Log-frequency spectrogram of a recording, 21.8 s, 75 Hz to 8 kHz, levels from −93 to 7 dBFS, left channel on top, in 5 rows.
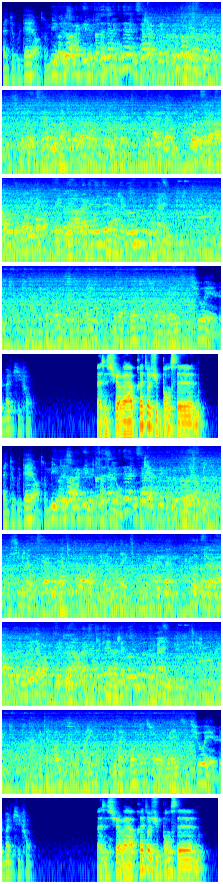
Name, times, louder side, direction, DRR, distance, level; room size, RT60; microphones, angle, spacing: voice 1, 0.0-2.4 2.7-4.2 4.5-7.4 8.2-13.4 13.6-18.1 19.6-19.7, right 2 dB, 20° right, 0.4 m, -37 dB
Conversation, 0.9-6.7 7.2-12.1, left 2 dB, 50° left, 1.3 m, -32 dB
sound 1, 2.8-17.0, equal, 35° left, 0.8 m, -37 dB
voice 2, 19.4-21.5, left 4 dB, 70° left, 0.4 m, -22 dB
3.3 x 3.2 x 2.2 m
head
